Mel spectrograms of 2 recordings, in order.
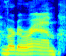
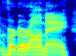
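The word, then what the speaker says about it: Verderame: his super bowl uh version it is matt vertoram who i've been mispronouncing as matt verdurame uh for for the last few weeks uh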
